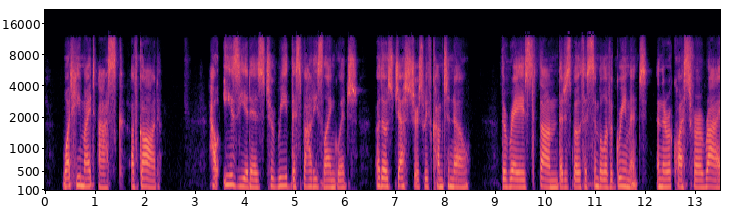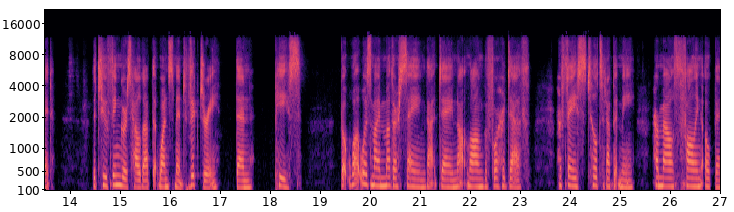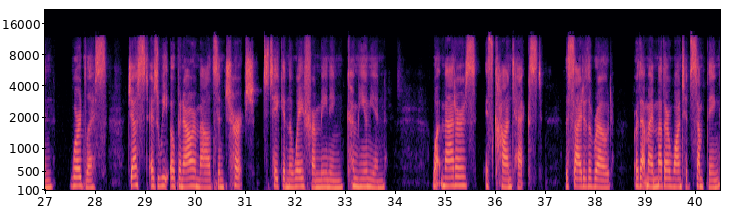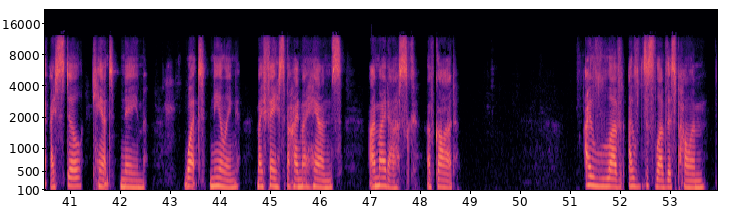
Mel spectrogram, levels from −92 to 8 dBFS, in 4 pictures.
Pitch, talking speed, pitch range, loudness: 170 Hz, 140 wpm, 160-180 Hz, -20 LUFS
